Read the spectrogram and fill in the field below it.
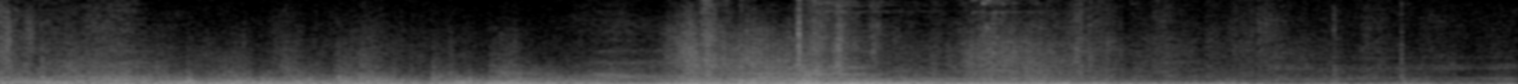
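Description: Fiery magic blasts roar and crackle in a fight.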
